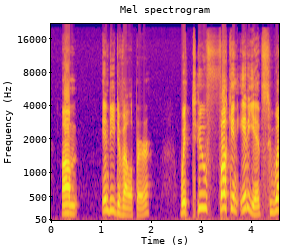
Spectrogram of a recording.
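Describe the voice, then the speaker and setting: Shouting in a raised, projected voice, a man speaks at a moderate pace with a bright, sharp tone and very wide pitch swings, recorded very cleanly against a silent background with a dry, close sound and no echo. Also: big swings in loudness. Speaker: reaction video creator. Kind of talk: reaction commentary. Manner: loud, yelling; animated.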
